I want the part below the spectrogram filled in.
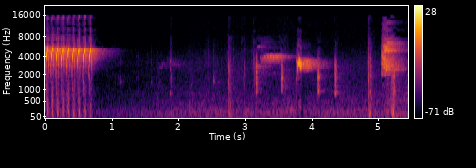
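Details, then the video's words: Caged cucak ranting bulbul singing vigorously, its song trained to include cicilin song; opens with a fast buzzy trill of about eight pulses, then a pause, then short whistled notes mixed with sharp clicks. "Cucak Ranting Gacor Isian Cicilin"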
